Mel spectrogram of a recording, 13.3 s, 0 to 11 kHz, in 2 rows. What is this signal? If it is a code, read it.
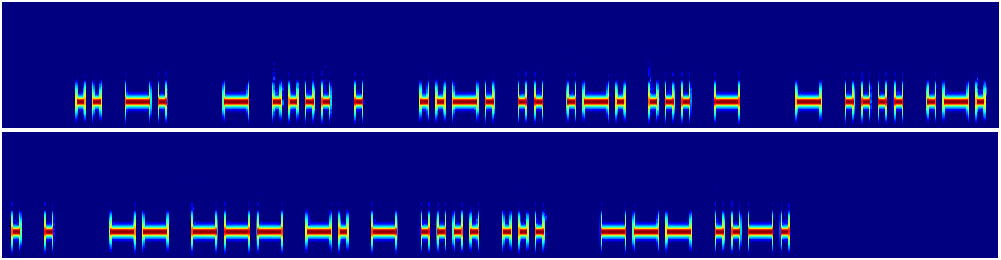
Morse code, heard as a keyed tone, about 22 wpm, 700 Hz. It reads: IN THE FIRST THREE MONTHS OF
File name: practice / 22wpm / Sets of 6 Words - 22wpm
